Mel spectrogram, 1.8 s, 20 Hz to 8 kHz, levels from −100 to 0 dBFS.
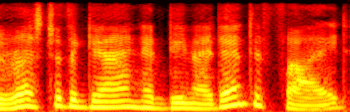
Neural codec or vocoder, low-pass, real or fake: codec, 16 kHz, 2 kbps, FreqCodec, smaller model; 7.2 kHz; fake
